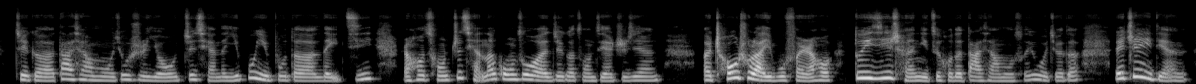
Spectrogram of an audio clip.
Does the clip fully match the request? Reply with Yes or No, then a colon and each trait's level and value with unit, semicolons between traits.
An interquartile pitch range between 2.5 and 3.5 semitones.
No: average, 4.2 semitones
